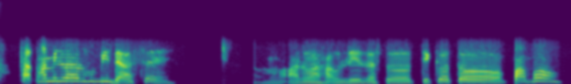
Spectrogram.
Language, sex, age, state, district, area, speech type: Assamese, female, 30-45, Assam, Barpeta, rural, conversation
